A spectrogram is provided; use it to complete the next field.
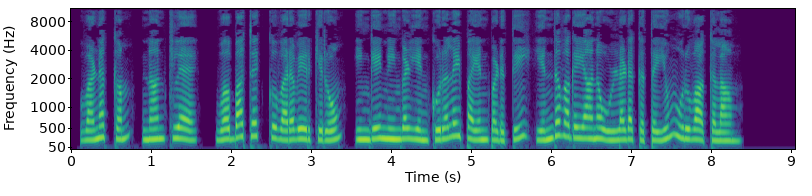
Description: Claire — Female Tamil AI voice
Claire is a female AI voice for Tamil (India).
Voice sample
Female
Claire delivers clear pronunciation with authentic India Tamil intonation, making your content sound professionally produced.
